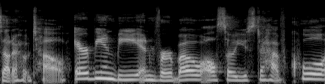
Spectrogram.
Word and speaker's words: VRBO: Okay, I guess you're supposed to pronounce it Verbo. So, Verbos, whatever.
